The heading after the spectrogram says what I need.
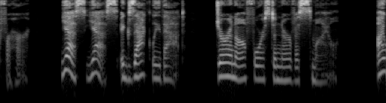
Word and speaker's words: Jiranaa: It's Jurana, the secretary corrected. Oh, got it, Jurana.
